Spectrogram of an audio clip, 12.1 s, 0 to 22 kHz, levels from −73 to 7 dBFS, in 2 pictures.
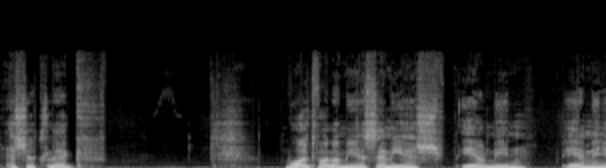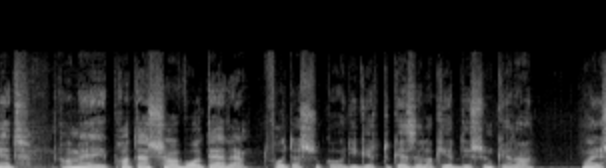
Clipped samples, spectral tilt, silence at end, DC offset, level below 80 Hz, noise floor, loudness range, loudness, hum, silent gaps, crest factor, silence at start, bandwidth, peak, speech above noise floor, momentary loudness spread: under 0.1%; -5 dB/octave; 0 s; under 0.1%; -34 dBFS; -43 dBFS; 4 LU; -18 LUFS; none; none; 14 dB; 0 s; 15.5 kHz; -6 dBFS; 25 dB; 14 LU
